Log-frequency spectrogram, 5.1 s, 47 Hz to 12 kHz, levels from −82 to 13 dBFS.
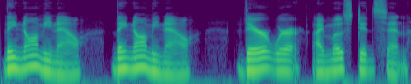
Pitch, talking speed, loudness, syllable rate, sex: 120 Hz, 165 wpm, -16 LUFS, 3.8 syllables/s, male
